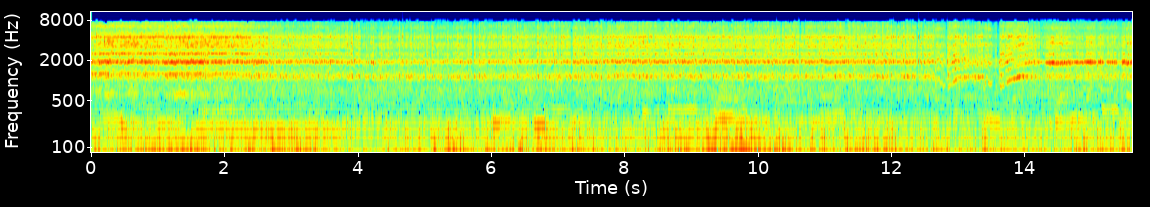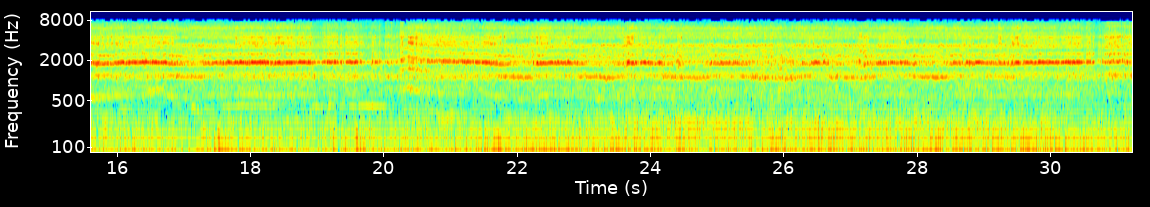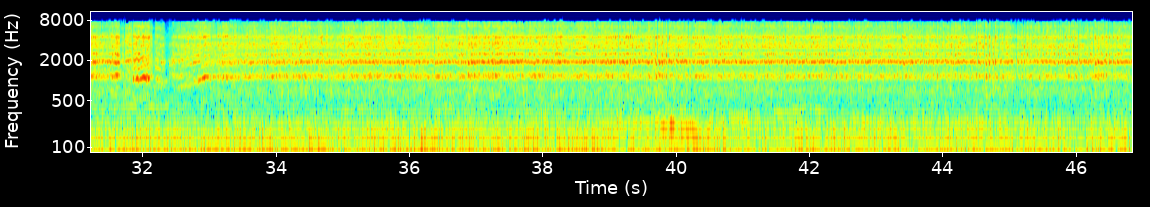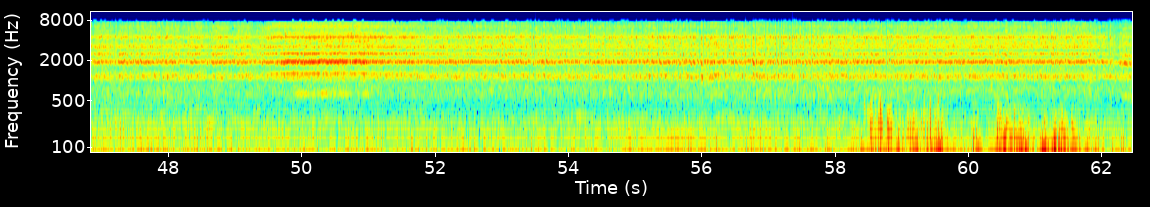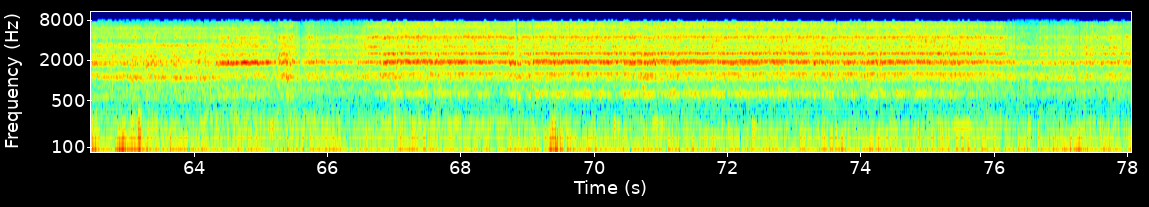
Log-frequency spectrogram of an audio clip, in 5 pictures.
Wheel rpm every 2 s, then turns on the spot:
160, 170, 170, 170, 170, 170, 140, 160, 160, 170, 170, 160, 160, 160, 170, 160, 140, 160, 170, 170, 170, 170, 170, 170, 160, 170, 170, 170, 170, 170, 170, 160, 160, 170, 170, 170, 170, 170, 170.
none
